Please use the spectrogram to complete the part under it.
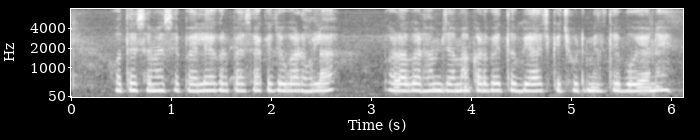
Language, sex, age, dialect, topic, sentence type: Magahi, female, 31-35, Southern, banking, question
